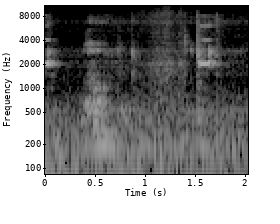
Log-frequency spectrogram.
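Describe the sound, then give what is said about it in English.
Short, high electronic beeps from microwave keypad buttons being pressed to microwave popcorn, one at the start and a quick cluster near the end, against a low room hum. “She's hitting so many buttons. I know. What are you microwaving?”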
